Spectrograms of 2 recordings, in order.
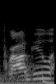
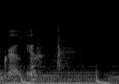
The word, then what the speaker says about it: Grogu: Is it pronounced Grogu? I thought it was said Grogu. I think you can do both. I usually just say Grogu fast because of my accent, but it's probably Grogu.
